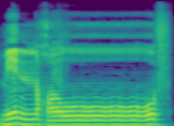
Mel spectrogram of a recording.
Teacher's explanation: Nah, izhar di sini adalah izhar halqi. Yaitu suara nunnya kita baca dengan jelas tanpa ditahan. Karena datang setelah huruf nun ada huruf k yang di mana kha termasuk huruf yang makhrajnya keluar daripada tenggorokan kita.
